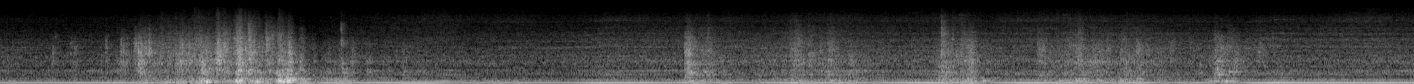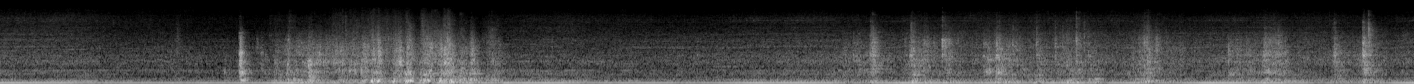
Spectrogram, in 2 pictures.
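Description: Diesel engine hum from a Komatsu PC188MR excavator and a Volvo FMX tipper truck, steady throughout. Over it come bursts of clattering and banging as rock blocks are dropped into the truck's steel tipper body. The loudest bursts come about two seconds in and again around eighteen seconds in, then a run of separate knocks near the end.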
